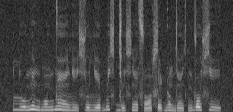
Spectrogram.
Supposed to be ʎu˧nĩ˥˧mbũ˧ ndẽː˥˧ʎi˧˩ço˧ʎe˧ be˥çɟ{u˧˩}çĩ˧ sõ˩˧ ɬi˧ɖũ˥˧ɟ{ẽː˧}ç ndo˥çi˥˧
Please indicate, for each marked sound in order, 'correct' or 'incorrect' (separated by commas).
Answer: incorrect, correct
